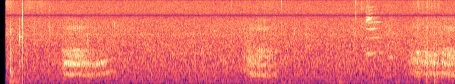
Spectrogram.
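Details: Playing kittens give three short, mid-pitched meows spaced a couple of seconds apart, each a brief harmonic cry, with soft rustling and a few faint clicks between them in a quiet room.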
